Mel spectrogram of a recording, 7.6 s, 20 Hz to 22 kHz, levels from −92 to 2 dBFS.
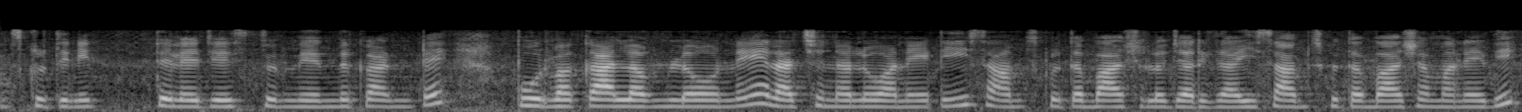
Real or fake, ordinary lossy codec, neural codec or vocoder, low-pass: fake; none; codec, 16 kHz, 4 kbps, FunCodec, trained on Chinese and English, 50 frames a second; 7.2 kHz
